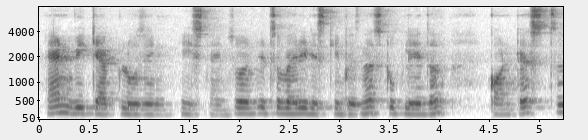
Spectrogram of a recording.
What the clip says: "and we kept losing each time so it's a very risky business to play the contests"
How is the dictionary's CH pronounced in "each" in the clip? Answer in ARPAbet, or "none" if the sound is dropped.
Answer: S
